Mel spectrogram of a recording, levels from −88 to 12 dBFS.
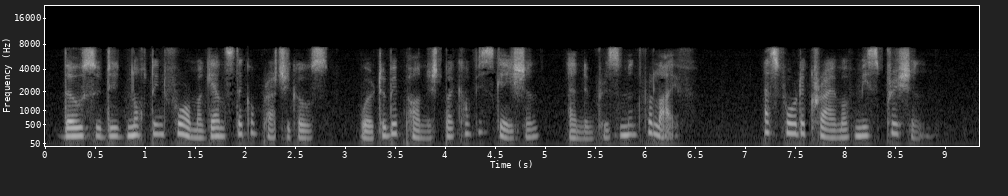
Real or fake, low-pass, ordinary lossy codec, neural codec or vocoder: real; 7.2 kHz; AAC, 48 kbps; none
